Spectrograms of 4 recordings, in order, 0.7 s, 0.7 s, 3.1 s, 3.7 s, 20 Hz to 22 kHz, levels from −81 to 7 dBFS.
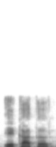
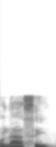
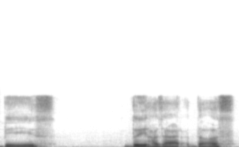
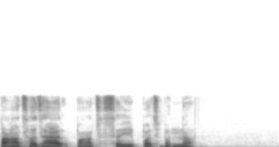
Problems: constant background noise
